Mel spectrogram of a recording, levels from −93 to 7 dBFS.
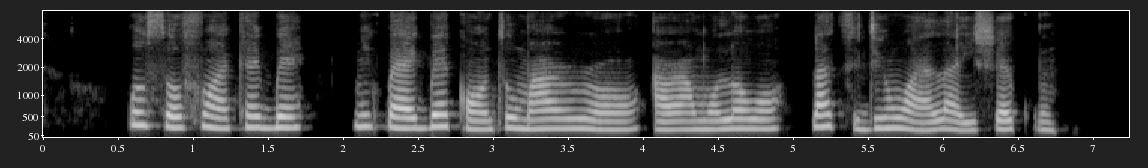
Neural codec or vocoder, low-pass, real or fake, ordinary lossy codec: codec, 16 kHz, 4.8 kbps, FACodec; none; fake; none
